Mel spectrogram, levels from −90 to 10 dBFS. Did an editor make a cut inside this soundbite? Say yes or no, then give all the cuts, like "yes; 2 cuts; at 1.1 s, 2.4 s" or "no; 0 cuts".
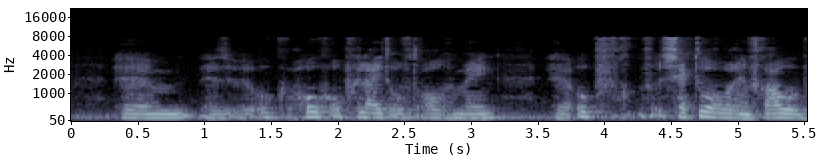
no; 0 cuts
